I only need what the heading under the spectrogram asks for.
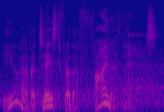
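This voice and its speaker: An actor playing a polite, polished bartender in a video game, theatrical and unhurried. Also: male voice, mid-range voice, huge pitch swings, gravelly, a bit bright, slight background noise, exaggerated voice. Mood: courteous. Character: courteous, polished male bartender serving guests. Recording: echoing reverb, game music behind.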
